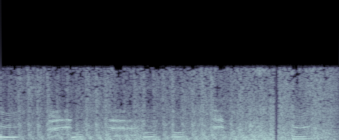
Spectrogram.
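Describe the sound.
Machine-gun fire rattles in one loud, dense, continuous burst, with a repeating pulsing pattern roughly twice per second across the whole span.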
